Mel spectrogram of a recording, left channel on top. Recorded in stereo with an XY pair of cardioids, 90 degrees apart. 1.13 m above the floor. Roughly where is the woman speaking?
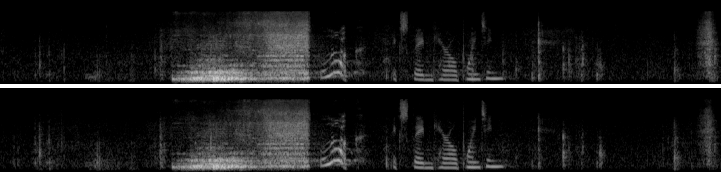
Ahead right.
